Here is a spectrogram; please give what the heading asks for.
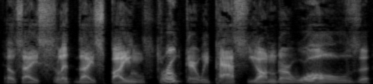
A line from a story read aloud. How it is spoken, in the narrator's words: he snarled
